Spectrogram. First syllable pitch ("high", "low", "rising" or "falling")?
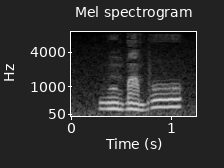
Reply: low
